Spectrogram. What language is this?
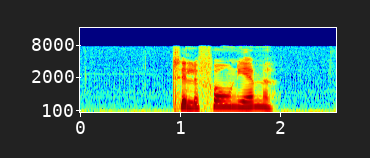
Danish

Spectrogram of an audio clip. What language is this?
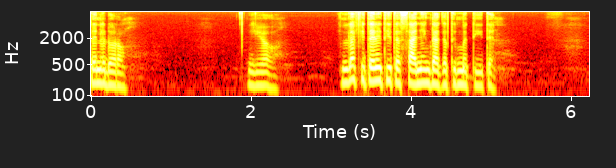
Mansoanka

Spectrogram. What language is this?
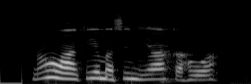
Kikuyu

